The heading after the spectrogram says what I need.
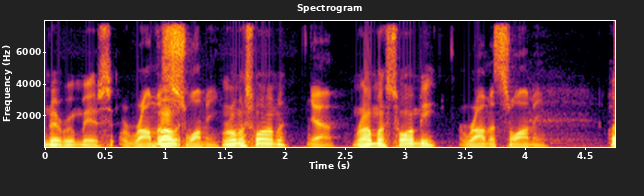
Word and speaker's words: Ramaswamy: Ramaswamy.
